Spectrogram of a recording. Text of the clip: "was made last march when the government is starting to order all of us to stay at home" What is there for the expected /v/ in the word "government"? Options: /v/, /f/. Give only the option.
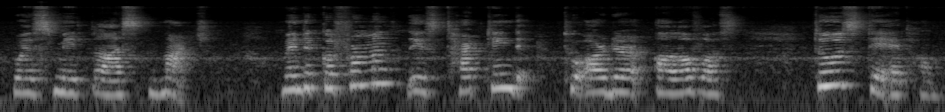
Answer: /f/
